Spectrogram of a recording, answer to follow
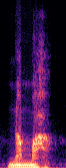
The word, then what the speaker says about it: namaḥ: Cái chữ H có dấu nặng ở dưới, chúng ta đọc là Namah, Namah, Namah, Namah.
